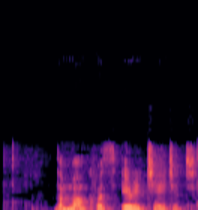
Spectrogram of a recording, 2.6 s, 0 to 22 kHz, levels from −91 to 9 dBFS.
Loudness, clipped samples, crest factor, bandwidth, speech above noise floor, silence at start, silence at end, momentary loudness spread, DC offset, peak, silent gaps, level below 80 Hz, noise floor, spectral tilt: -20 LUFS; under 0.1%; 16 dB; 7.4 kHz; 37 dB; 0.7 s; 0 s; 9 LU; under 0.1%; -4 dBFS; none; -64 dBFS; -57 dBFS; -5 dB/octave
